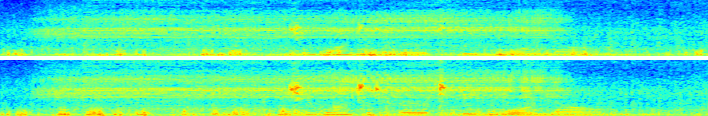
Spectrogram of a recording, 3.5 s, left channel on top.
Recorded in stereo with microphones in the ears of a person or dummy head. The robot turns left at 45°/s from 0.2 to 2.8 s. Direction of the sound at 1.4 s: 25° right.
